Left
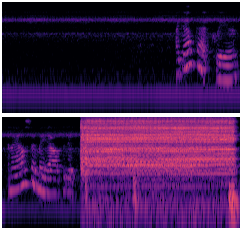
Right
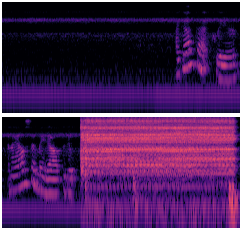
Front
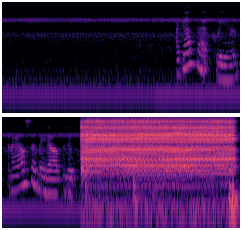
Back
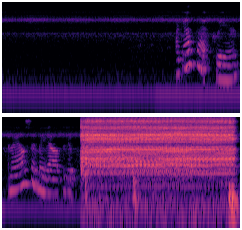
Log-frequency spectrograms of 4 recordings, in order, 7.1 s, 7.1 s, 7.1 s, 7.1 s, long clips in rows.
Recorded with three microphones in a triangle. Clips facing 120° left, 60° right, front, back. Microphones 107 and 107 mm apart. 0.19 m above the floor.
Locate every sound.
2.6 s a woman speaking: 145° right, 1.8 m; by 4.6 s 90° left, 1.3 m
4.7 s a camera shutter: 145° right, 1.2 m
